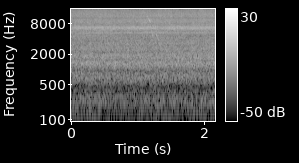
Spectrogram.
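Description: Swollen creek water running fast over a low earthen crossing: a steady, even rushing noise. The creek is running high with rainy-season water.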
